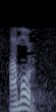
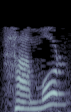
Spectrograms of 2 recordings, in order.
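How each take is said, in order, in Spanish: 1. La palabra empieza directamente con una vocal. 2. La palabra empieza con un sonido de h audible. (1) "Para nosotros la H es muda" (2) "¿Cómo se pronunciaría ese? ¿Hamor o Amor?"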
